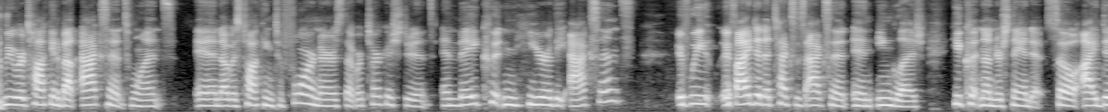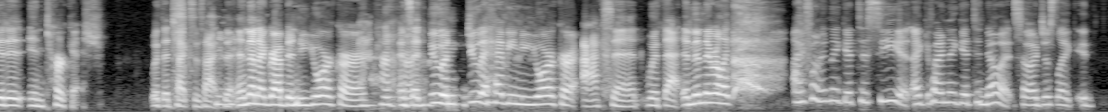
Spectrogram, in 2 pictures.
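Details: Adult woman speaking; conversational speech.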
